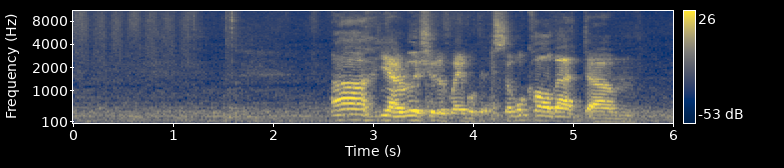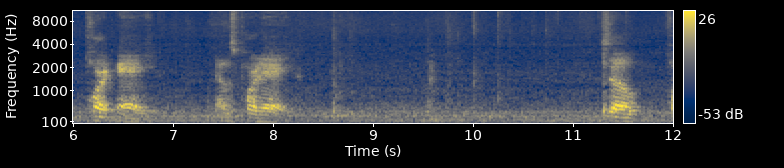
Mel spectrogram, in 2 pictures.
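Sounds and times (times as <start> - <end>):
eraser wiping whiteboard: 0.0 - 1.4.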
